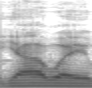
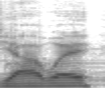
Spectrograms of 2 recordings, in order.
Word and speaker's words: Yahweh: We don't know how to even pronounce the name Yahweh, YHW, and there is no wide scholarly agreement on it. The most widely accepted pronunciation is Yahweh, but none of them are too sure about it.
